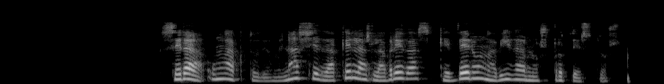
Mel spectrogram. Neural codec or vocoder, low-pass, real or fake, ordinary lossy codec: codec, 16 kHz, 16 kbps, FreqCodec, smaller model; 7.2 kHz; fake; MP3, 32 kbps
